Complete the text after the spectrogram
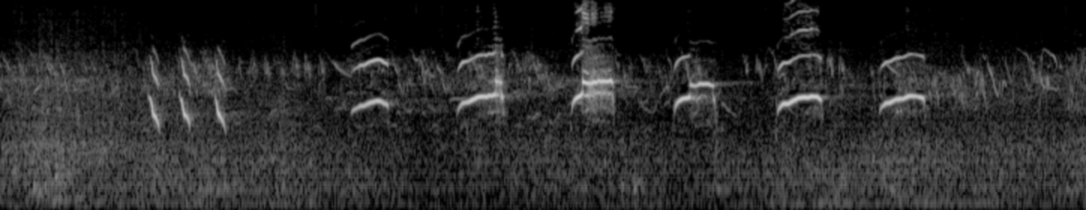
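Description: A bird of prey calls with loud, repeated shrill whistles.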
